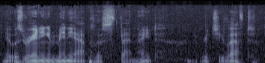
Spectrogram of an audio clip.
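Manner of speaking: whispered, low and soft; hushed monologue. Acted. Bill turning to the audience after his brother leaves, whispering. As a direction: confide it to the dark.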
